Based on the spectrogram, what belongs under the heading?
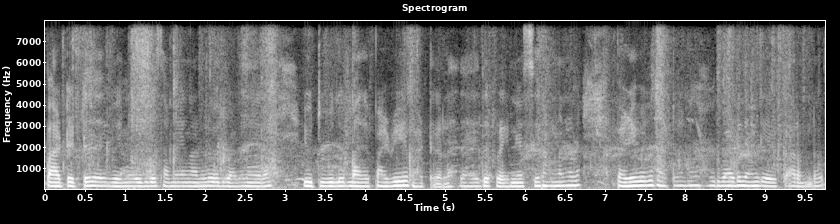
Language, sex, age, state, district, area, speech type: Malayalam, female, 18-30, Kerala, Kollam, urban, spontaneous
